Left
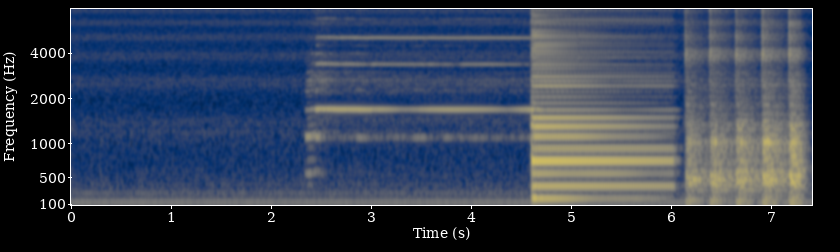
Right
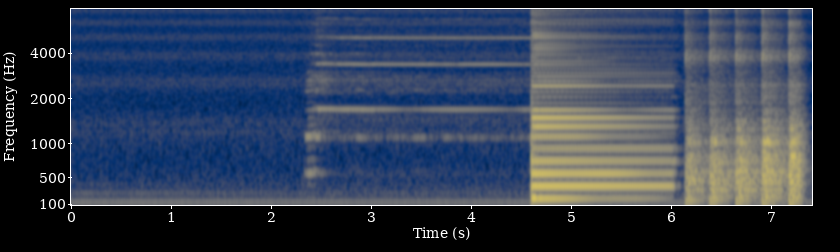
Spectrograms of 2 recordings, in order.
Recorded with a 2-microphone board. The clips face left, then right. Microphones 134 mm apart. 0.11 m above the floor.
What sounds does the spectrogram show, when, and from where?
2.3 s a flute: 30° right (ahead or behind), 2.5 m
4.6 s a guitar: 60° right (ahead or behind), 1.7 m
6.1 s hammering: 55° right (ahead or behind), 1.4 m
